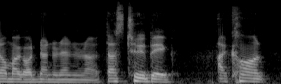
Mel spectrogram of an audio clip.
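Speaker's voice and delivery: ordinary delivery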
